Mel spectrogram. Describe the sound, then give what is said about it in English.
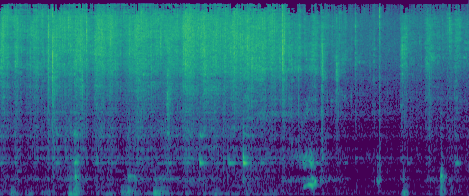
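Stirring of pepper, garlic and onion frying in a pan: a steady loud sizzle runs throughout, broken by a few sharp scrapes and clacks of the utensil against the pan. “I'm going to add that in with the garlic and the onion and stir it again.”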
